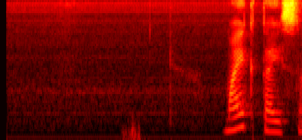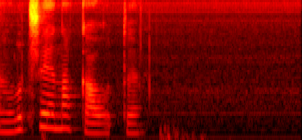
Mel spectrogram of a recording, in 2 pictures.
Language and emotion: Russian, neutral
